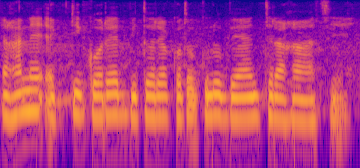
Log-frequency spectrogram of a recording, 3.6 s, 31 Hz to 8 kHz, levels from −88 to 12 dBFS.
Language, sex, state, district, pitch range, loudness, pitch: Bengali, female, Assam, Hailakandi, 160-175 Hz, -13 LUFS, 170 Hz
